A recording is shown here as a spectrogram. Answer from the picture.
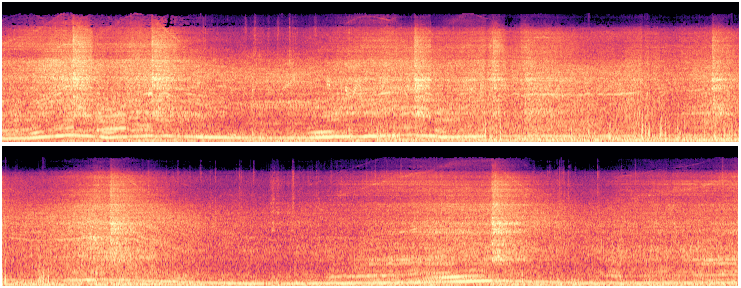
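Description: Car engine driven hard on an autocross course, accelerating from near standstill. Its pitch climbs and drops back sharply a few times early on as it shifts up, holds steady at speed, falls away under braking about halfway through, then climbs again.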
